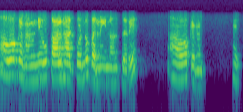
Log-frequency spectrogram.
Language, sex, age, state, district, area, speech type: Kannada, female, 30-45, Karnataka, Kolar, rural, conversation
